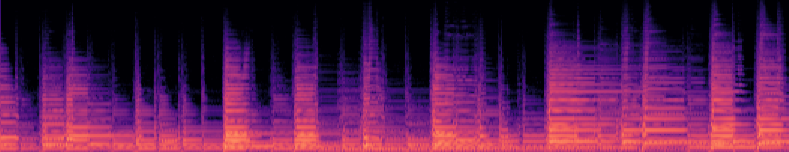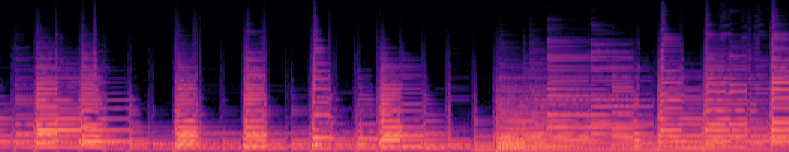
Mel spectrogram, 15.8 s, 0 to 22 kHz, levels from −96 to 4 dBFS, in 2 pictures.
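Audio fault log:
No faults are heard in this music recording. There is nothing to log at any point in it.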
